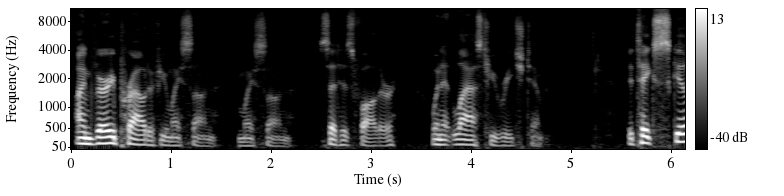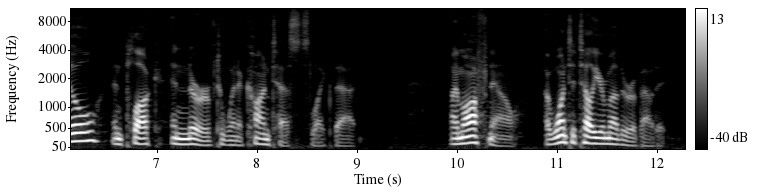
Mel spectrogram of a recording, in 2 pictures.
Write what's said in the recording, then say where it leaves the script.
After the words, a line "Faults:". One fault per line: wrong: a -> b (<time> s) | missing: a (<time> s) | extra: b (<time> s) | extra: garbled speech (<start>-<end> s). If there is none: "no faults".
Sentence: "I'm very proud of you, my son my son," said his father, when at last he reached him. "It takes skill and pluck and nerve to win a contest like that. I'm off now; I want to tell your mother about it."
"I'm very proud of you, my son my son," said his father, when at last he reached him. "It takes skill and pluck and nerve to win a contest like that. I'm off now; I want to tell your mother about it."
Faults:
no faults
